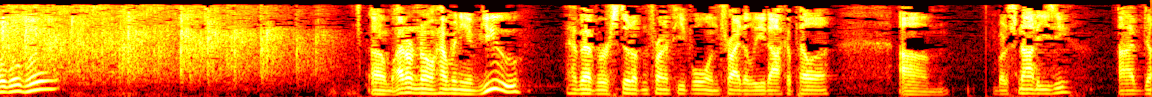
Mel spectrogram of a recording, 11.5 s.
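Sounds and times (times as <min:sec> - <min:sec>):
speech: 0:00.0 - 0:00.7, 0:03.7 - 0:08.4, 0:09.0 - 0:11.5
church audience applause: 0:00.0 - 0:03.4.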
